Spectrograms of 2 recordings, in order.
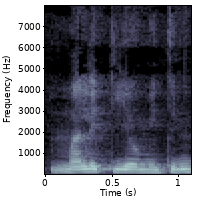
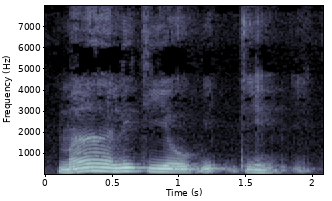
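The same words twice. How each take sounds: First: The first vowel of Maliki is kept short. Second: The first vowel of Maliki is drawn out long. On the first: The king of the Day of Judgment. "Kalau pendek" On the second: The one who owns and rules the Day of Judgment. "atau dibaca panjang"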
